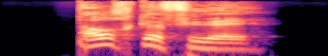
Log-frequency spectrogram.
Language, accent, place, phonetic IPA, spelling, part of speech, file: German, Germany, Berlin, [ˈbaʊ̯xɡəˌfyːl], Bauchgefühl, noun, De-Bauchgefühl.ogg
- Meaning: 1. gut feeling 2. intuition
